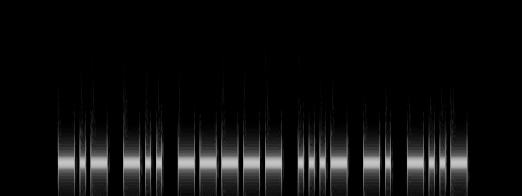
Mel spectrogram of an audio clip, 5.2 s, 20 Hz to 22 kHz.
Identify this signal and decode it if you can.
Morse code, heard as a keyed tone, about 21 wpm, 700 Hz. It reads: KD0VNX
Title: USA Call Signs - 6 Characters - Repeated 2x - 22wpm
